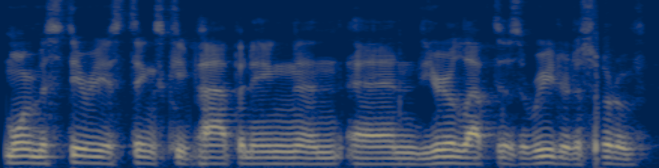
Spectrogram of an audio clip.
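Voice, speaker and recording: A man's voice: fairly low pitch, little pitch movement, moderate pace, warm tone. An older man, an author guest in a conversational interview, telling a story and reflecting, often restarting his sentences.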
